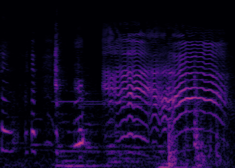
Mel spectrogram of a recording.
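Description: A child cries, starting with short whimpering sobs and then breaking into a long, sustained wailing cry that stays loud to the end.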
